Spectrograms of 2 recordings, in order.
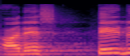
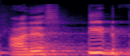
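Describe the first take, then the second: First: अरेस्टेड ending in a "-ted" with an e sound; wrong -ed pronunciation. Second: अरेस्टेड ending in "-tid", short i. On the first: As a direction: say अरेस्टेड with "ted" at the end, as in "bed". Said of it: "अरेस्टेड नहीं". (अरेस्टेड के अंत में "टेड", ए की आवाज़ के साथ) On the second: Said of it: "अरेस्टेड पढ़ेंगे". (अरेस्टेड के अंत में "टिड", छोटी इ के साथ) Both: Shown as a demonstration.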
